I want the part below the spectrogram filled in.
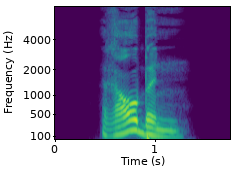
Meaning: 1. gerund of rauben 2. dative plural of Raub
- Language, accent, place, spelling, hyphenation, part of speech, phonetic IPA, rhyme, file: German, Germany, Berlin, Rauben, Rau‧ben, noun, [ˈʁaʊ̯bn̩], -aʊ̯bn̩, De-Rauben.ogg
